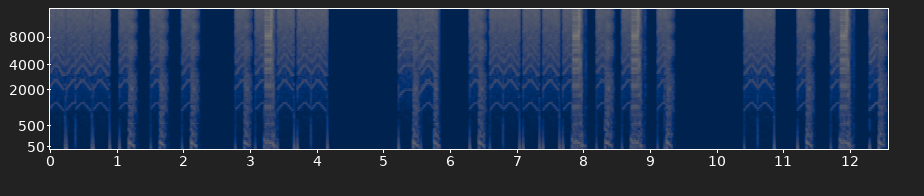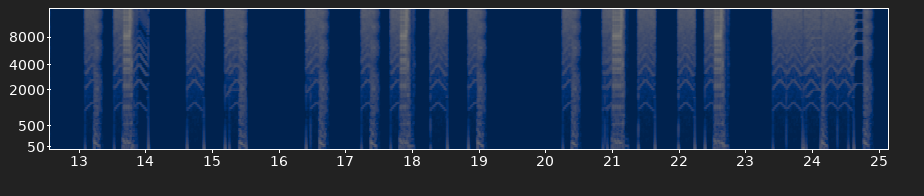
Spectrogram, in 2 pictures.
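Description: Electronic hits and punches pop sharply again and again.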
